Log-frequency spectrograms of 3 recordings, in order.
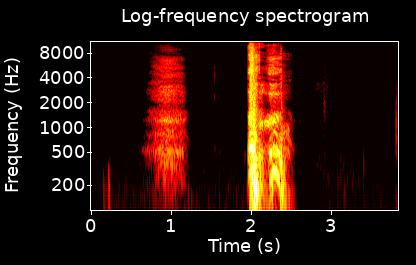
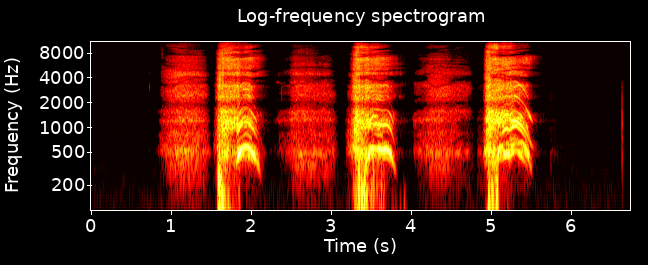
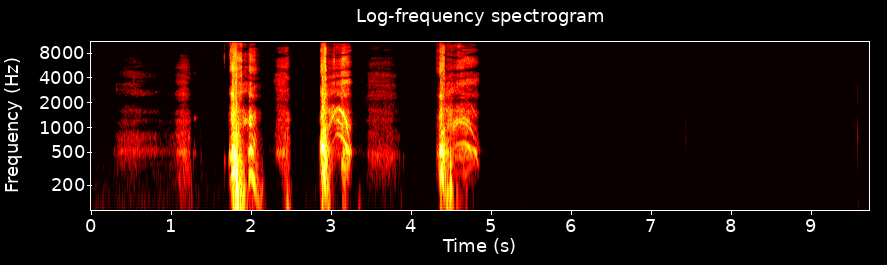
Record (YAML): cough_length: 3.8 s
cough_amplitude: 32768
cough_signal_mean_std_ratio: 0.25
exhalation_length: 6.7 s
exhalation_amplitude: 32767
exhalation_signal_mean_std_ratio: 0.45
three_cough_length: 9.7 s
three_cough_amplitude: 32768
three_cough_signal_mean_std_ratio: 0.2
survey_phase: beta (2021-08-13 to 2022-03-07)
age: 45-64
gender: Male
wearing_mask: 'No'
symptom_runny_or_blocked_nose: true
symptom_fatigue: true
symptom_headache: true
smoker_status: Never smoked
respiratory_condition_asthma: false
respiratory_condition_other: false
recruitment_source: Test and Trace
submission_delay: 1 day
covid_test_result: Positive
covid_test_method: RT-qPCR
covid_ct_value: 28.2
covid_ct_gene: ORF1ab gene
covid_ct_mean: 29.1
covid_viral_load: 280 copies/ml
covid_viral_load_category: Minimal viral load (< 10K copies/ml)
